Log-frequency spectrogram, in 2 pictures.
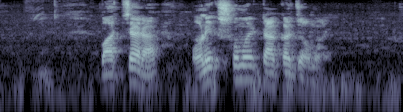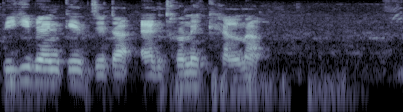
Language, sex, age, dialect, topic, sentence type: Bengali, male, 41-45, Standard Colloquial, banking, statement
